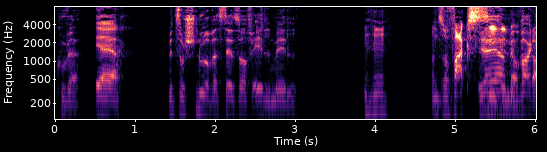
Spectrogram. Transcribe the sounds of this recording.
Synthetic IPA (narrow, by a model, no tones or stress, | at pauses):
kʰuvɛɐjaːjaː | mɪtz̥oːʃnuːɐvasd̥eːzoːaʊfeːdl̩meːdl̩ | m̩ɦm̩ | ʊntz̥oːvaksjaijamɪva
